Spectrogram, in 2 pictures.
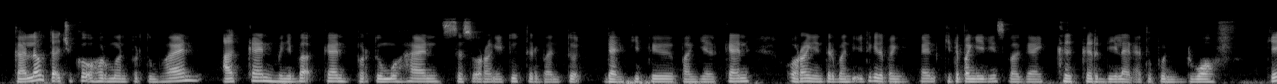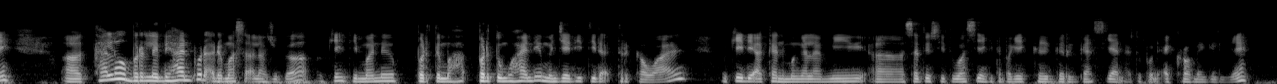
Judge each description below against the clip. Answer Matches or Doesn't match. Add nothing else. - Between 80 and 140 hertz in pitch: Matches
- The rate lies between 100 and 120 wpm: Doesn't match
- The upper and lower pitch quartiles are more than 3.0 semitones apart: Doesn't match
